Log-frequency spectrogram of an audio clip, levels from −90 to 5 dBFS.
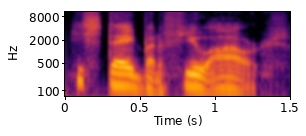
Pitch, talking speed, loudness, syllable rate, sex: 115 Hz, 240 wpm, -17 LUFS, 4.6 syllables/s, male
